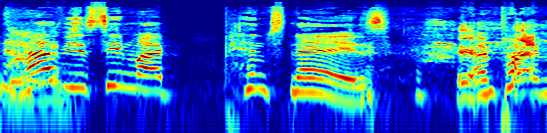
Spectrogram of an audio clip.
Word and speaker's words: pince-nez: Pince-nez, yeah. It looks like you should have a more pinched pronunciation, actually. You I know, because it's pinching A. Yeah. No, it's pince-nez.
